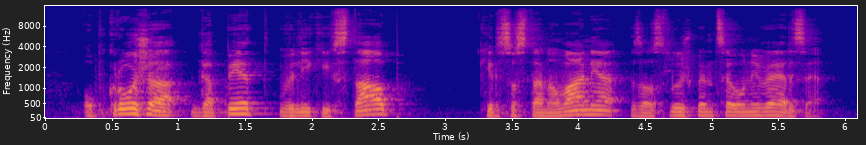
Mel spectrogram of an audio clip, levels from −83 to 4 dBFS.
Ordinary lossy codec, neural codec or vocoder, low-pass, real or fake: AAC, 64 kbps; none; 14.4 kHz; real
